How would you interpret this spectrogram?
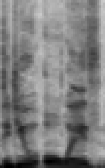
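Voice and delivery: normal talking voice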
